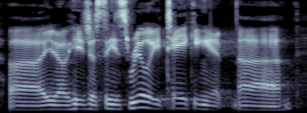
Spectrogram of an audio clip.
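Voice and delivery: normal talking voice

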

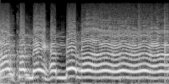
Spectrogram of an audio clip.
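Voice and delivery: slow, loud, high welcome cry; grand entrance announcement. Acted. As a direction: call her onstage like a showgirl. Host welcomes the star guest.

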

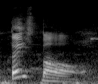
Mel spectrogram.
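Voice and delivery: pahk-the-cah Boston baseball; Boston accent. Shown as a demonstration. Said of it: "yes, I said in baseball".

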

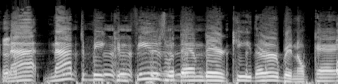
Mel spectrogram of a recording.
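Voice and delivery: mock hillbilly. Mock hillbilly phrasing, big pitch jump.

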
